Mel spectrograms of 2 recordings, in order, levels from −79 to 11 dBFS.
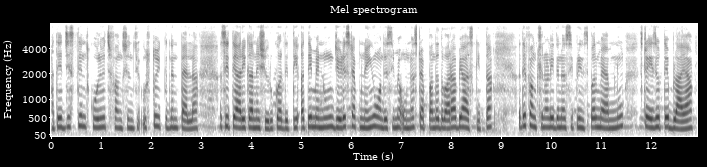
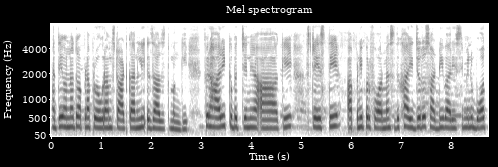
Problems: none marked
